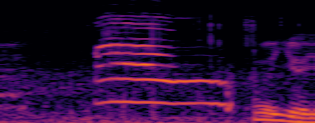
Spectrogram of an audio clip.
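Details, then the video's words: Hungry Istanbul street cat asking for food with an odd-sounding call: one sustained, steady, bright meow lasting under a second, followed immediately by a woman's soothing voice speaking to it. "Hungry street cat meows for food with a strange sound"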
